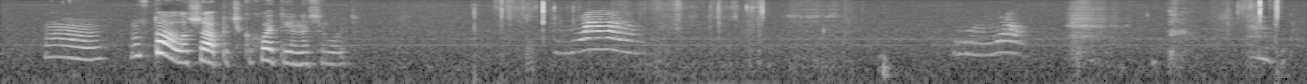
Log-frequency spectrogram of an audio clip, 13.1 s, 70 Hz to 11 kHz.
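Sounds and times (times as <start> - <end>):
cat meowing: 0.4 - 1.0, 5.6 - 6.5, 9.5 - 10.3
faint rustles: 3.8 - 9.0, 10.7 - 13.0.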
